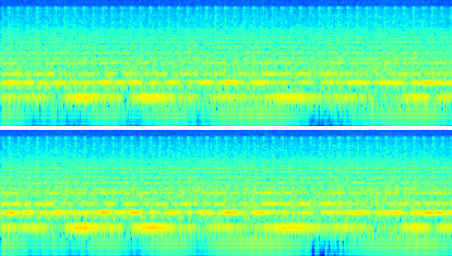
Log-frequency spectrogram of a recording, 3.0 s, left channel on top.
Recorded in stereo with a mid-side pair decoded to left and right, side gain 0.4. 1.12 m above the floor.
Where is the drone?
15° right.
